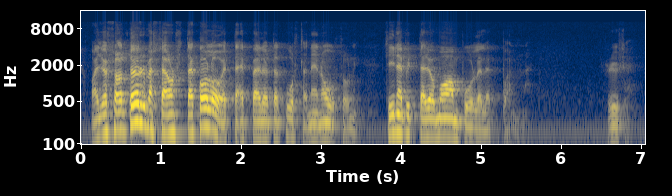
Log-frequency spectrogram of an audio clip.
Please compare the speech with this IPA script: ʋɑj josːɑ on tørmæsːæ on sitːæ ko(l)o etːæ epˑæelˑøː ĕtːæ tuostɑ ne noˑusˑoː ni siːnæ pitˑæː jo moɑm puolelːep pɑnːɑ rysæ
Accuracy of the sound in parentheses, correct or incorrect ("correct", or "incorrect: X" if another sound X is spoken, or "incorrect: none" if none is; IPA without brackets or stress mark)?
correct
